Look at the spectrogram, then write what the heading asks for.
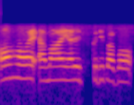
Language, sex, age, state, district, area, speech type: Assamese, female, 18-30, Assam, Jorhat, urban, conversation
